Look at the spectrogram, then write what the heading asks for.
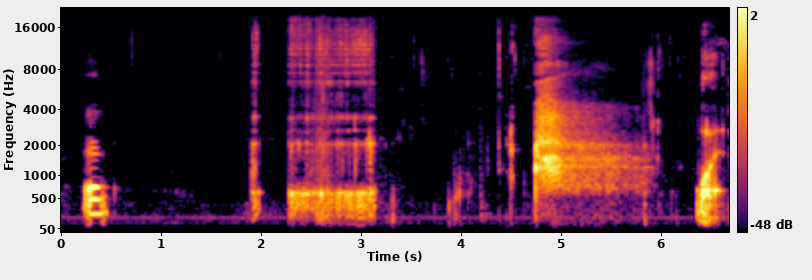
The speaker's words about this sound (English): Let's just have a sip of water.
